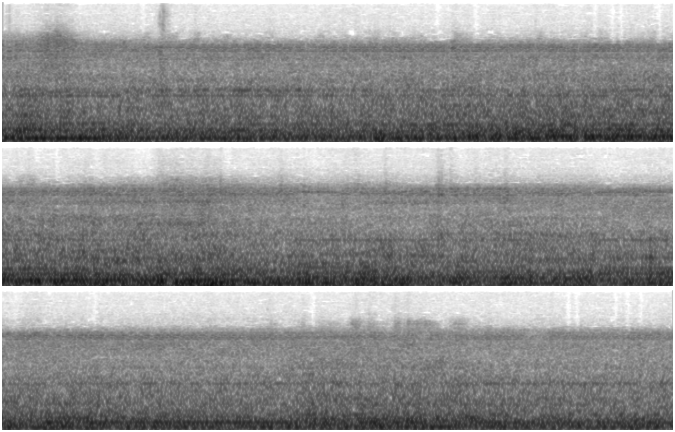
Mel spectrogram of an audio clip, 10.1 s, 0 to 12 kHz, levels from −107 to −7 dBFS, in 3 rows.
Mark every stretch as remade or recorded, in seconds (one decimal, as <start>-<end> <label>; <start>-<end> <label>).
0.0-0.7 remade; 0.7-3.7 recorded; 3.7-6.9 remade; 6.9-10.1 recorded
